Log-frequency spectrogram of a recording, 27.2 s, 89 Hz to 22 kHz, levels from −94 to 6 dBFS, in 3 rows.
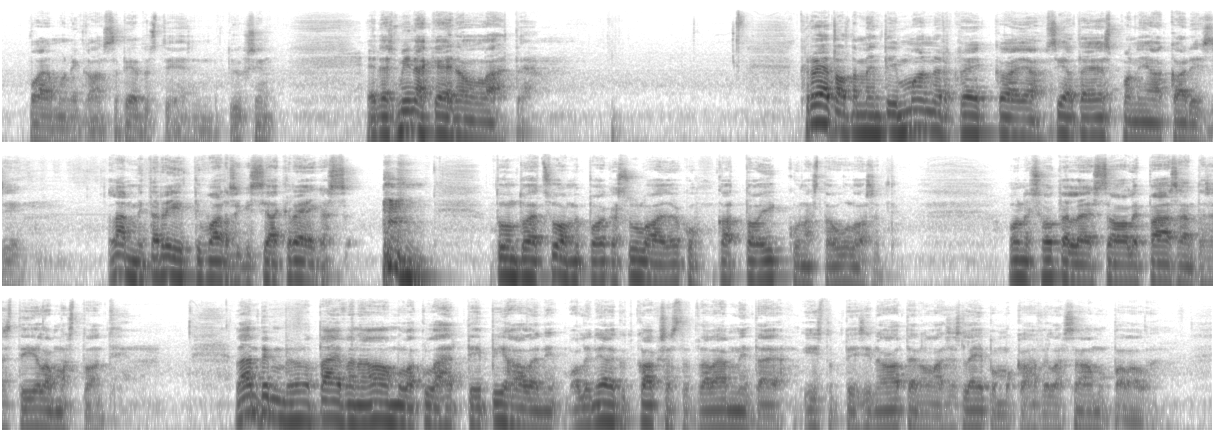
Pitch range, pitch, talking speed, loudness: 95-125 Hz, 110 Hz, 115 wpm, -30 LUFS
